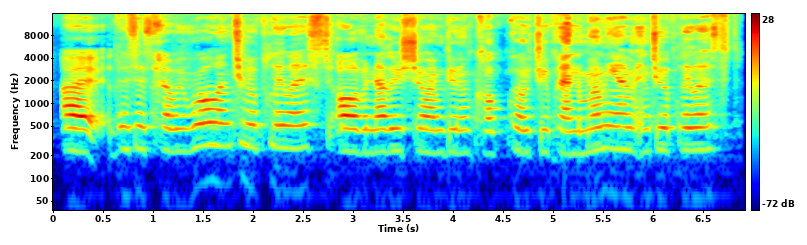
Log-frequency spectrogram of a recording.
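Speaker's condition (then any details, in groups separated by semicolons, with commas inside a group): Cerebral palsy, athetoid; quadriplegia, all four limbs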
